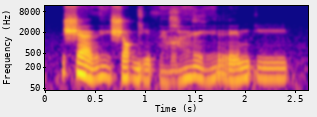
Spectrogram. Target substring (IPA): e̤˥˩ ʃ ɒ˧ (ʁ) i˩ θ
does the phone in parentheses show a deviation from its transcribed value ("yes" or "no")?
yes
